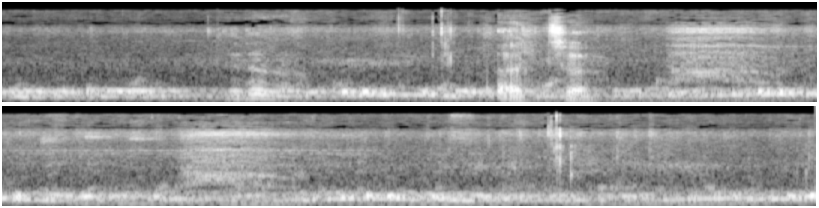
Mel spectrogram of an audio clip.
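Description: Andhra high flying pigeons coo in repeated low throaty phrases, fairly close, while someone talks over them in Bengali.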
